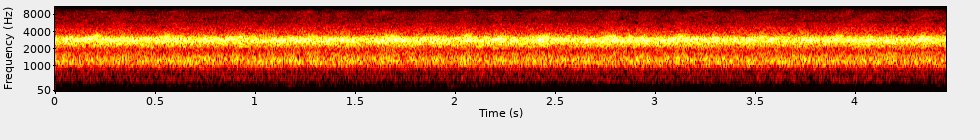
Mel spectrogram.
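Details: Countryside frogs at night, calling together in a continuous massed chorus of high, shimmering trills that never let up across the short stretch, with no other sounds.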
